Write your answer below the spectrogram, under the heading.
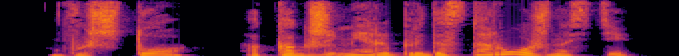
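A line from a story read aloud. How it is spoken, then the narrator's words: Menacing whisper. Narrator (Russian): грозно зашептала я своему клиенту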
